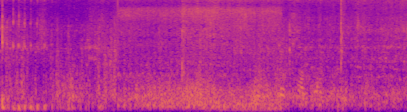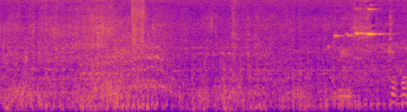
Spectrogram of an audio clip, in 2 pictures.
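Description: Super Cyclone Amphan lashing Kolkata, with a broad, continuous roar of storm wind buffeting the microphone for the whole stretch, loud and unbroken with gusty swells.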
